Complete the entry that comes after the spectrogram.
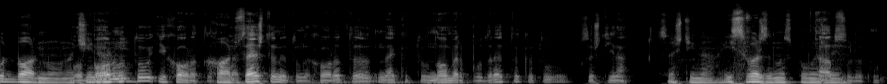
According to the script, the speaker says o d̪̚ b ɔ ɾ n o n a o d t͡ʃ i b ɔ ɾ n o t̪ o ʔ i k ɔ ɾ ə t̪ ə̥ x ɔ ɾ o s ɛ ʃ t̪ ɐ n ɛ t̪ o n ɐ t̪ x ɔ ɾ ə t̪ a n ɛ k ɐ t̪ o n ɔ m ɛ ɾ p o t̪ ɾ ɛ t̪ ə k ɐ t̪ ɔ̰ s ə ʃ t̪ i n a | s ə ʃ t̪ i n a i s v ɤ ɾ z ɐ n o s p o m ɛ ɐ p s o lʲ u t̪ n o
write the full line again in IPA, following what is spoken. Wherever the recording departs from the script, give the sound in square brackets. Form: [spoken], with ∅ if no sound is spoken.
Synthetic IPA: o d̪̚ b ɔ ɾ n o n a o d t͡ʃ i b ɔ ɾ n o t̪ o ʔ i [x] ɔ ɾ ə t̪ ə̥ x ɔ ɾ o s ɛ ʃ t̪ ɐ n ɛ t̪ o n ɐ [∅] x ɔ ɾ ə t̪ [ə] n ɛ k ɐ t̪ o n ɔ m ɛ ɾ p o [d̪] ɾ ɛ t̪ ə k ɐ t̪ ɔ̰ s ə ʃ t̪ i n a | s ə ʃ t̪ i n a i s v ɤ ɾ z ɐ n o s p o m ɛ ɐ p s o lʲ u t̪ n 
